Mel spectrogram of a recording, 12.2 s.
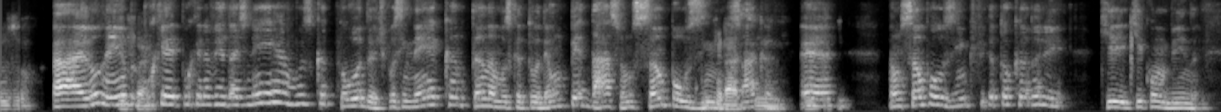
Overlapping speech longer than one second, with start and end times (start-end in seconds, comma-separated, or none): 7.0-8.4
